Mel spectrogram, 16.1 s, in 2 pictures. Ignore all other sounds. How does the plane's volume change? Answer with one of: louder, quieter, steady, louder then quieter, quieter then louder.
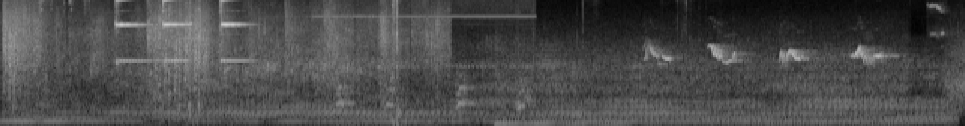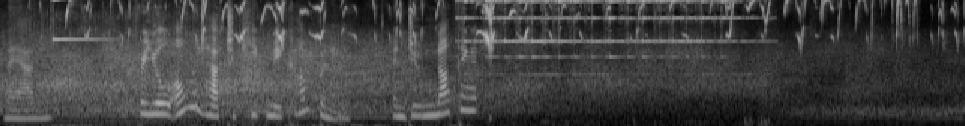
quieter.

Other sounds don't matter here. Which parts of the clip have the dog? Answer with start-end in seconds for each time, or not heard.
2.6-4.5.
